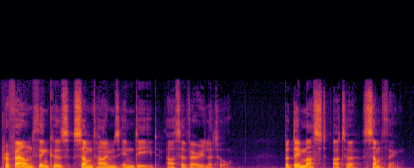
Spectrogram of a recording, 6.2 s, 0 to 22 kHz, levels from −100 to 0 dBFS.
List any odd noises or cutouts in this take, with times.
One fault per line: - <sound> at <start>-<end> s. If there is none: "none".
none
